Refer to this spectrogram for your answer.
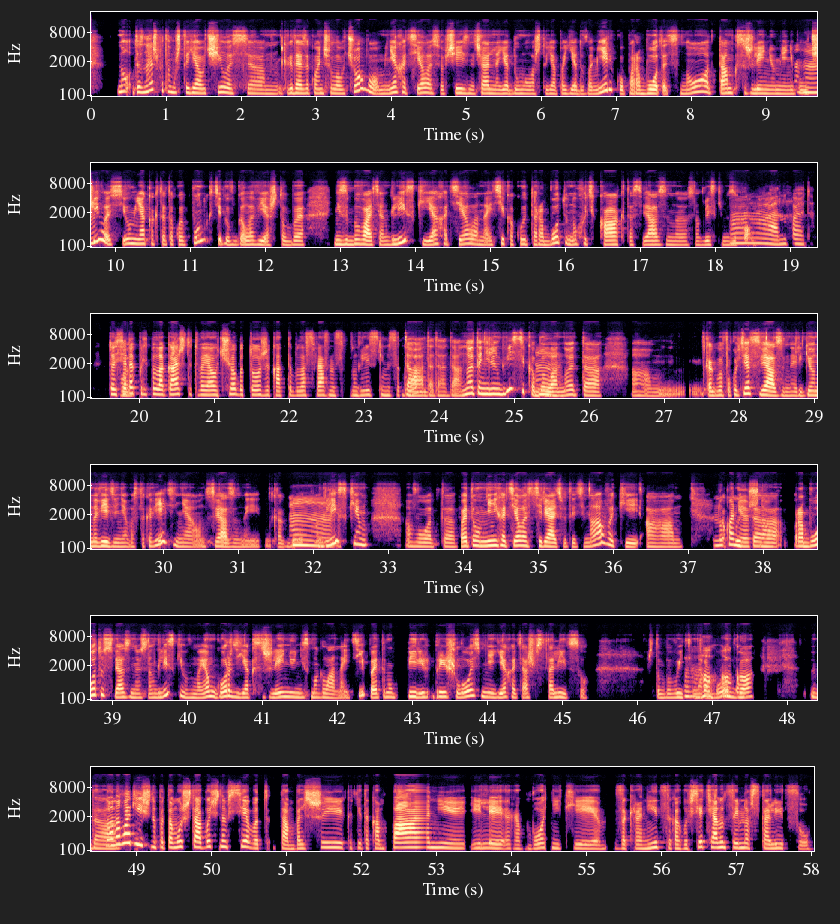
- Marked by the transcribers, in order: tapping; other background noise; laughing while speaking: "О"
- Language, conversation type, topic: Russian, podcast, Как произошёл ваш первый серьёзный карьерный переход?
